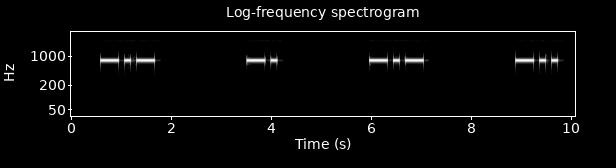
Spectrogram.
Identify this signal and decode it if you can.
Morse code, heard as a keyed tone, about 10 wpm, 800 Hz. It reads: K N K D
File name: ct2idw / exerc9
